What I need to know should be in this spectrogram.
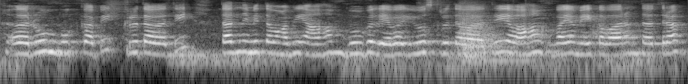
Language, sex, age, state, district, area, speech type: Sanskrit, female, 18-30, Andhra Pradesh, Chittoor, urban, spontaneous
